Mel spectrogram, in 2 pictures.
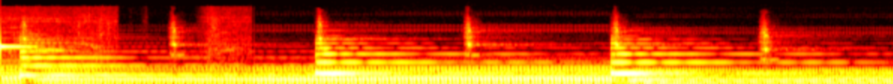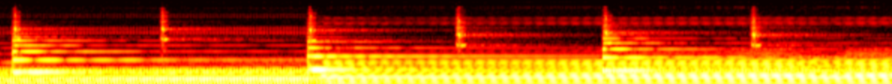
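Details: Sustained instrumental music with plucked or keyboard notes over held chords. No animal voice can be picked out.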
